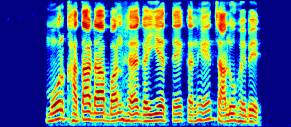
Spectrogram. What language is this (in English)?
Magahi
